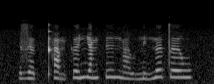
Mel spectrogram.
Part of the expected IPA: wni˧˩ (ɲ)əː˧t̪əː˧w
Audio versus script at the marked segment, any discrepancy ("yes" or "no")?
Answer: yes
